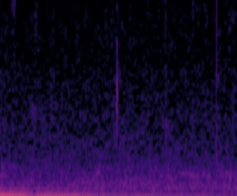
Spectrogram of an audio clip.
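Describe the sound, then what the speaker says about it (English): Steady rain falling in the video game Wuthering Waves, an even, continuous hiss of drops that holds level throughout with no other sounds on top. "The rains in Septimont never seem eager to leave this season."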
